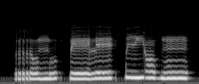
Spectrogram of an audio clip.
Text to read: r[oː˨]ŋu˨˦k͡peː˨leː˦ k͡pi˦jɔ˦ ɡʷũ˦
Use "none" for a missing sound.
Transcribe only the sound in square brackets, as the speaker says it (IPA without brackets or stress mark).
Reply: o˨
